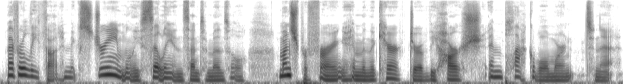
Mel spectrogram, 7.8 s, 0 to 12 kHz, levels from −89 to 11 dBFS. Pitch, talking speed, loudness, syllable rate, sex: 205 Hz, 140 wpm, -19 LUFS, 5.0 syllables/s, female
